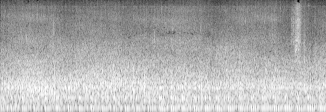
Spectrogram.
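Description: A car driving: steady road noise with a constant low hum. There is a brief tick about four and a half seconds in.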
